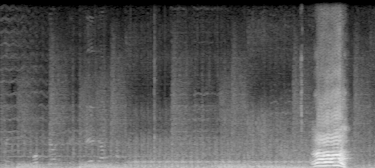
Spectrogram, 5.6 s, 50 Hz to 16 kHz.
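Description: Continuous rattling gunfire and explosions from Metal Hawk, an arcade helicopter shooter on PS4, as jets are shot down. The sound is dense and steady, then a loud, bright, high-pitched cry bursts out near the end.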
